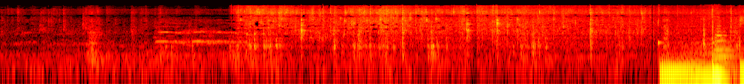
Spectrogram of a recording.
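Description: Diced carrots dropped into hot oil in an aluminium wok, which starts sizzling about two seconds in and keeps frying with small crackles. Music with a heavy beat comes in near the end.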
